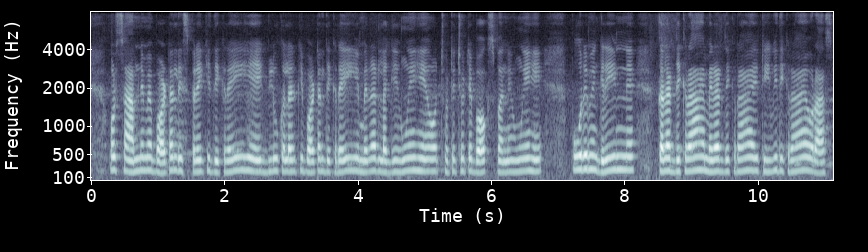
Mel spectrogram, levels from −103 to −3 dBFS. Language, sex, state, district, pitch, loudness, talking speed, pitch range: Hindi, female, Bihar, Sitamarhi, 210 Hz, -19 LUFS, 225 wpm, 200-225 Hz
